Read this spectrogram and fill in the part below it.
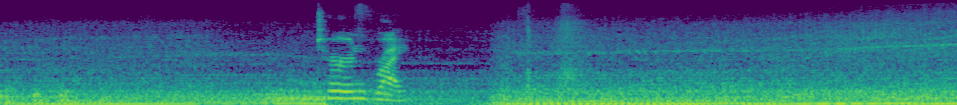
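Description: A truck engine rumbles steadily, dropping away briefly.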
